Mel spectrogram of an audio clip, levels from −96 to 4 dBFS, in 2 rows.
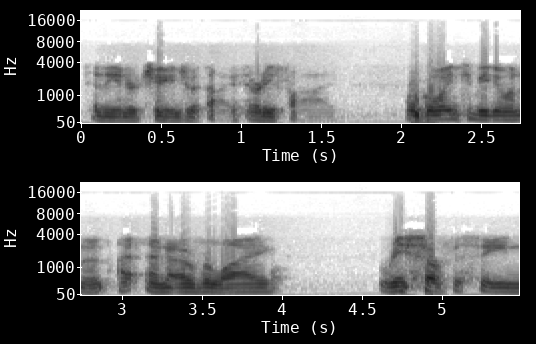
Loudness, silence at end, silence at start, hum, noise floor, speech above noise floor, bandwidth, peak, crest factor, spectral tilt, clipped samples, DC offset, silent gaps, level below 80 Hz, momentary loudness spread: -19 LUFS; 0 s; 0.05 s; none; -65 dBFS; 46 dB; 8.8 kHz; -6 dBFS; 14 dB; -7 dB/octave; under 0.1%; under 0.1%; none; -52 dBFS; 9 LU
